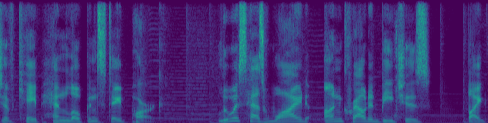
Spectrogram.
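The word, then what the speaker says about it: Lewes: Lewis, pronounced Lewis, is one of the oldest towns in the United States.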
